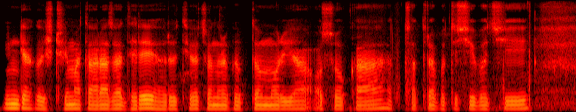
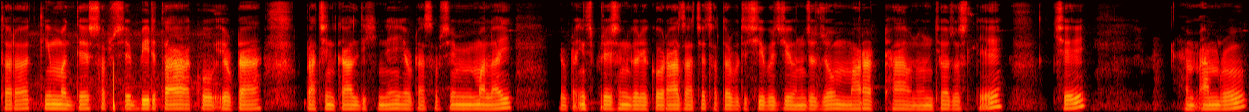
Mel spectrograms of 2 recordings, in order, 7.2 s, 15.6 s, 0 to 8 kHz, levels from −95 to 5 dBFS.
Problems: background sounds at intervals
